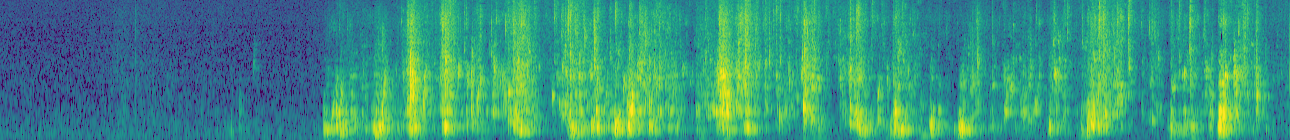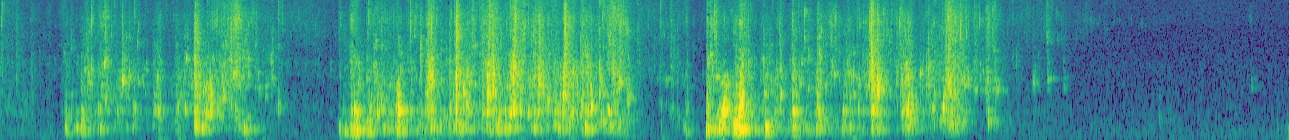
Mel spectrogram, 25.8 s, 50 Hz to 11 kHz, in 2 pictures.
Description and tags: This recording was made by me on Monday, October 20th, at approximately 7:30pm. It was done in my house in Montgomery County, PA, with a Rode iXY mic (the 30 pin version), attached to an iPhone 4S. The iPhone, with the mic, was placed on the sink, approximately 6 to 8 inches away from the toilet. The sound was recorded using Rode's iPhone recording software, then uploaded via their file transfer site, downloaded, and then imported to Adobe Audition CS6 being run on a Mac Book pro, and normalized.
iPhone-4s, Plunger, Bathroom, Toilet, Rode-iXY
